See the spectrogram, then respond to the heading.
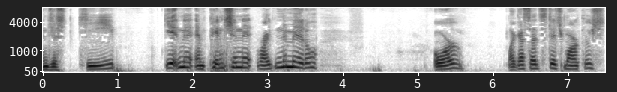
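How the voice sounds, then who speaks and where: With a Southern US accent, a woman speaks at medium pitch and a fairly slow pace, taking long, frequent pauses, her very wide pitch swings carried in a dark, mellow tone on a dry, close recording with no echo. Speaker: crochet teacher. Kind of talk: tutorial. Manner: casual, chatty.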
